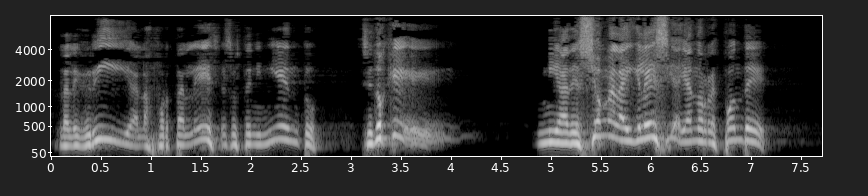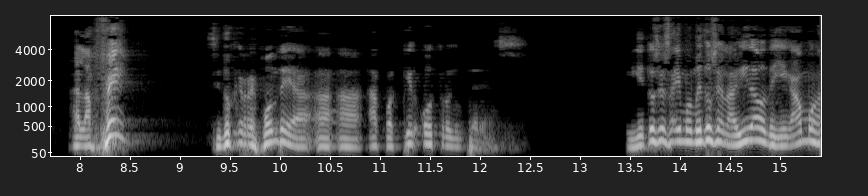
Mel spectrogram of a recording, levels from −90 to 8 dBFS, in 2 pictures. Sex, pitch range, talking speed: male, 150-220 Hz, 140 wpm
